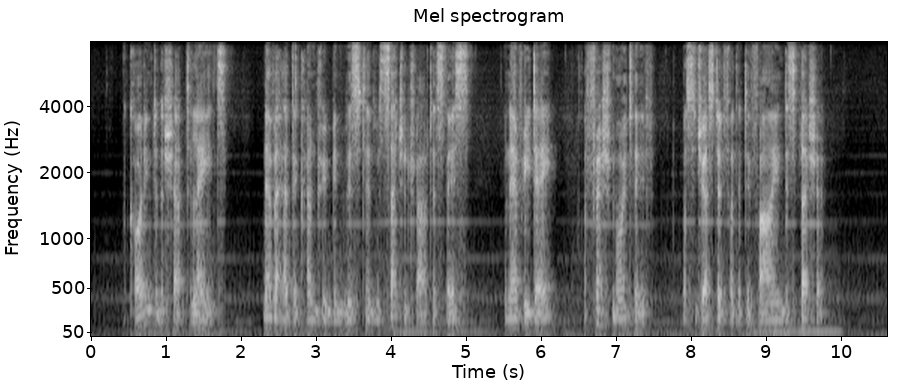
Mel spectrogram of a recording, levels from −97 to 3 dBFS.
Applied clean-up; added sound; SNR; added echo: neural separator model SepFormer DNS4.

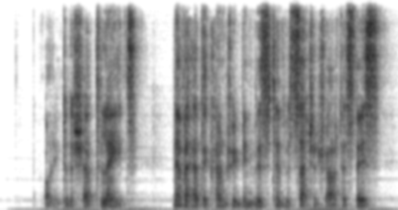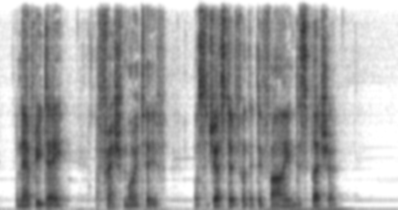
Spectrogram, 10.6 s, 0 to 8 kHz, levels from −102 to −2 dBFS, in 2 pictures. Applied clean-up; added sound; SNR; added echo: neural mask model DeepFilterNet 3.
